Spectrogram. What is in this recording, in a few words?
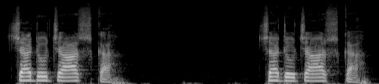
"cvto caskv", muscogee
